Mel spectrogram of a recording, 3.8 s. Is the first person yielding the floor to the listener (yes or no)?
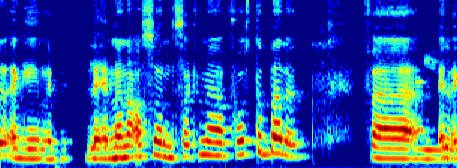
no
